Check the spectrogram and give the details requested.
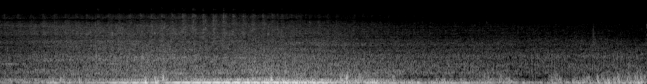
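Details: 1978 Pontiac Trans Am, Z-code 400 V8, automatic, 69,600 original miles: deep rumble swells then settles to a steady, even idle with no knocks or misses; healthy, apart from a small exhaust manifold leak on one side.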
